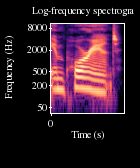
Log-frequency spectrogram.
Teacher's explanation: Americans often say important. They skip the second t. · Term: glottle stop, glottal stop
